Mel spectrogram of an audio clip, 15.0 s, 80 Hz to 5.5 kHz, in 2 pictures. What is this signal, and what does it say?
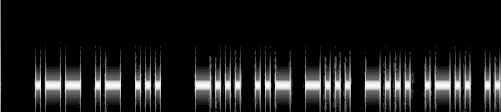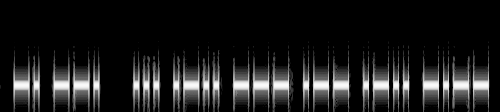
Morse code, heard as a keyed tone, about 16 wpm, 700 Hz. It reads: WAS BUBBLING SLOWLY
